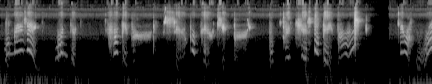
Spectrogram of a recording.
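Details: Pet male budgerigar chatting with its owners, joining its favourite phrases "Amazing" and "Wonderful". Squeaky, rapid talk-like chatter with rising harmonic sweeps in quick bursts and a short silent gap near the end.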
